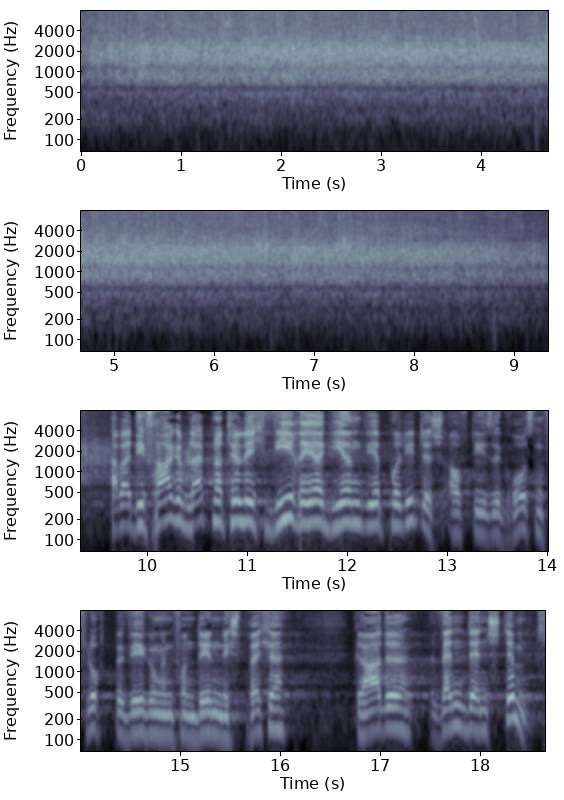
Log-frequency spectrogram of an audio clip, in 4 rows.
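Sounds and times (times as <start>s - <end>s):
lecture audience applause: 0.0s - 9.8s
speech: 9.7s - 16.2s, 16.8s - 18.6s.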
